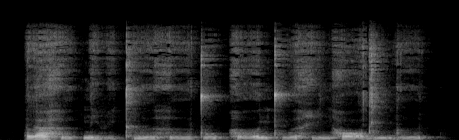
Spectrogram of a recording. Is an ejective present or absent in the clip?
absent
